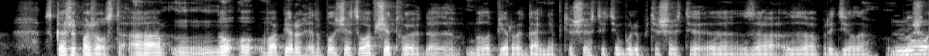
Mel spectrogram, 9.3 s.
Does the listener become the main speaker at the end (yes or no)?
yes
